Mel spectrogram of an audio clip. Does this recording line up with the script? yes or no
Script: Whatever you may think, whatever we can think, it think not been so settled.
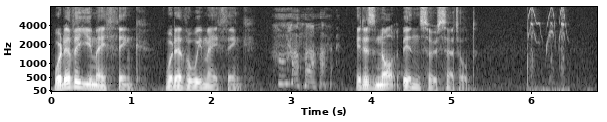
no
